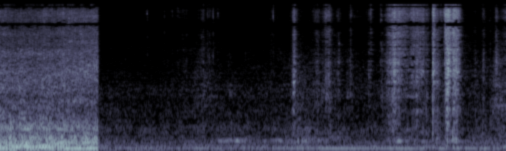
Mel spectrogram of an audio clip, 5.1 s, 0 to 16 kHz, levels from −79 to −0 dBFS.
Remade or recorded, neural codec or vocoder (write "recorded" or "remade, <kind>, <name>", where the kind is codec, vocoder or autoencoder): recorded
